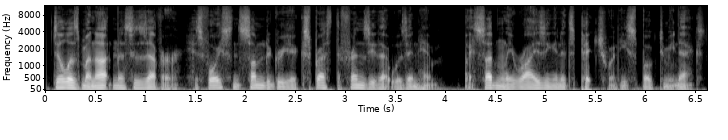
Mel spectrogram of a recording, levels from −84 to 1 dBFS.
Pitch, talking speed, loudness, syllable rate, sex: 85 Hz, 260 wpm, -21 LUFS, 6.6 syllables/s, male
